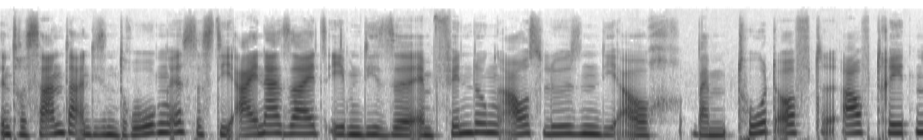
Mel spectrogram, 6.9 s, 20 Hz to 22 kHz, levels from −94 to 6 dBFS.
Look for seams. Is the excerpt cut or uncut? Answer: uncut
